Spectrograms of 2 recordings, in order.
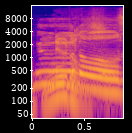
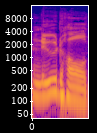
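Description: First: The word sounds like plain 'noodles'. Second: The word sounds like 'nude hole'. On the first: The speaker calls it right. "Noodles. Not nude hole" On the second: The speaker calls it wrong. "I said it wrong"

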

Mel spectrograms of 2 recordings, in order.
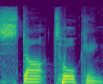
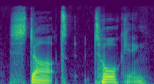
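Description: First: The two t sounds merge into one. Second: Both t sounds are pronounced separately. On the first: The speaker calls it right. "There's only one t sound in the middle" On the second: The speaker calls it wrong. "not start talking"

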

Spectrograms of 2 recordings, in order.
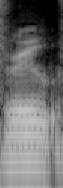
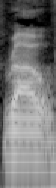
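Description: First: It is said with an English accent. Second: It is said with an American accent.

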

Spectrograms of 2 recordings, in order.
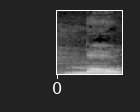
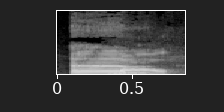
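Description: First: The vowel sounds like the one in 'Molly'. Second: The vowel sounds like the one in 'malady'. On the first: The speaker calls it wrong. "I thought she was called Moll. Like Molly" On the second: The speaker calls it right. "But it's Mal, ... from like malady"

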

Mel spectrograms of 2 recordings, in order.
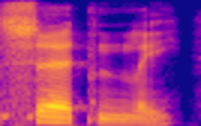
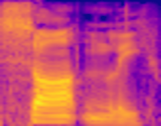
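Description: First: It is said with a standard 'er' vowel. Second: It is said with a Northumbrian 'ar' vowel.

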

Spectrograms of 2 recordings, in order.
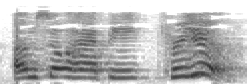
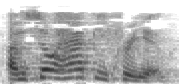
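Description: First: The stress falls on for you. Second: The stress falls on happy, said warmly.

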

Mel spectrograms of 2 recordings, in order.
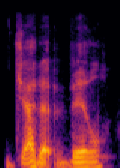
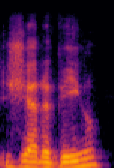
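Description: First: The name is pronounced in an anglicized way. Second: The name is pronounced the French way. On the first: "the radio op in the film has a great pronunciation of it" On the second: "if you're pronouncing it the French or Belgian way"

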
